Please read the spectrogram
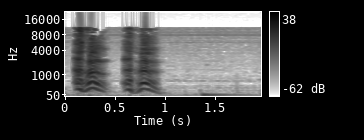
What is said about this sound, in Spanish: tos. Ya lo sabemos que es tos.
